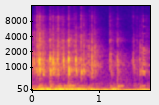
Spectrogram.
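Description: Fast, light typing on a computer keyboard, a quick uneven patter of close keystrokes with no voices.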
